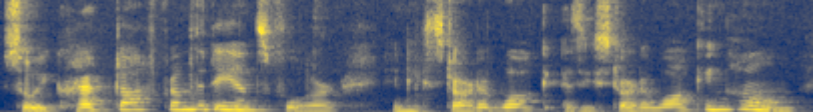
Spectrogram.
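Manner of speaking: lively, expressive storybook reading; reading to children. A narrator's reading. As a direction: read it to the class with energy. Teacher reads picture book aloud.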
